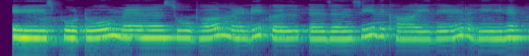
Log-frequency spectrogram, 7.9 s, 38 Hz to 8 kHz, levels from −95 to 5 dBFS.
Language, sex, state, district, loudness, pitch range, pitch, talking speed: Hindi, female, Madhya Pradesh, Umaria, -16 LUFS, 205-225 Hz, 220 Hz, 75 wpm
